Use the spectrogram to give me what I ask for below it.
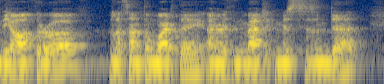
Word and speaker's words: Muerte: You always tell me I say it wrong. La Santa Muerte? Muerte. Muerte. Bro, you got to drop it down.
